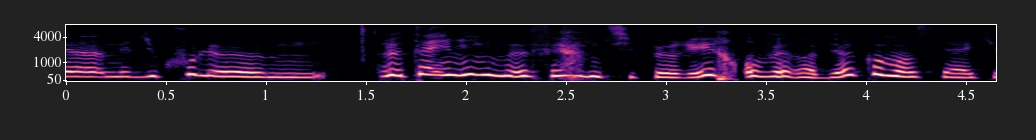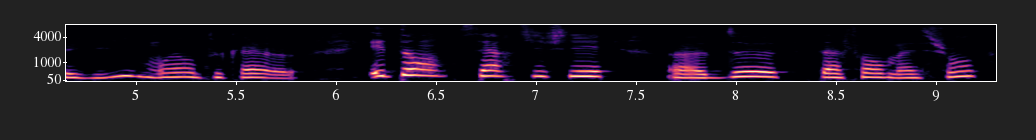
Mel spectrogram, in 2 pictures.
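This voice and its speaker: Mellow-voiced French podcast hostess. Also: female voice, a little high, dry recording, studio quality. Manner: chatty, laughs often, many fillers. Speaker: podcast host. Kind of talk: podcast interview.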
